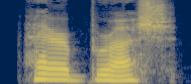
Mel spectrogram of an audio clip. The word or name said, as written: hairbrush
